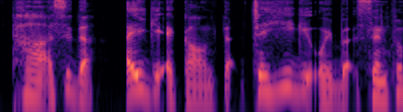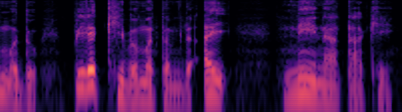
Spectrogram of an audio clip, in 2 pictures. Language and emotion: Manipuri, happy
